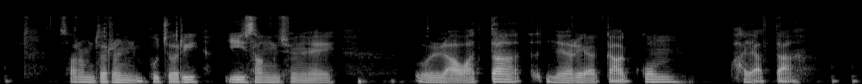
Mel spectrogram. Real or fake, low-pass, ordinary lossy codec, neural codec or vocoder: real; 9.9 kHz; AAC, 48 kbps; none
